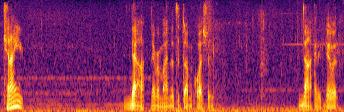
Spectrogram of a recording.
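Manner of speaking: ordinary talk, nothing marked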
